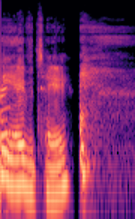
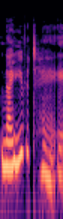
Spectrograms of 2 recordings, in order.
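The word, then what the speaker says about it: naïveté: naivete, and I just butchered the hell out of that word, but my I can't say it. Naivete.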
